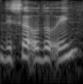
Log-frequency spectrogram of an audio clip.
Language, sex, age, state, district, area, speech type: Santali, female, 45-60, Jharkhand, Bokaro, rural, spontaneous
